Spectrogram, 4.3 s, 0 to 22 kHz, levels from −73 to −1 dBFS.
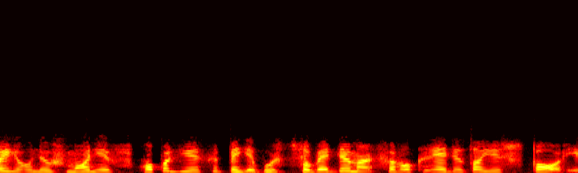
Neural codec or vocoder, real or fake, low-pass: codec, 16 kHz, 0.5 kbps, FunCodec, trained on LibriTTS, 25 frames a second; fake; 7.2 kHz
